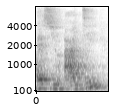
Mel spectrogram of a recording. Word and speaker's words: suit: word if you have S UI T this one is pronounced as suit the I is silent in that pronunciation as here you're going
